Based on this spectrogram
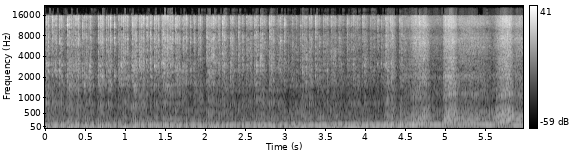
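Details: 1967 El Camino, 355 small-block Chevy with Vortec heads and big cam, just fitted with PRW 1.5 full roller rockers after valve adjustment: deep, steady V8 idle with light throttle blip, no ticking or rattling; noticeably smoother, less choppy idle than stamped-steel rockers.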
